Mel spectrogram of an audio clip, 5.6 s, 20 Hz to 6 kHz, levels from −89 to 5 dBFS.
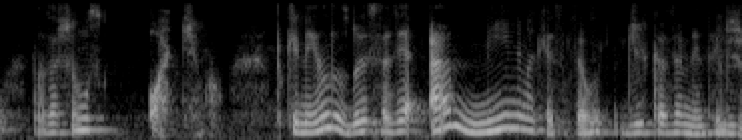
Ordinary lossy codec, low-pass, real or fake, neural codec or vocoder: none; 5.4 kHz; fake; codec, 16 kHz, 4 kbps, X-Codec, HuBERT features, trained on general audio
